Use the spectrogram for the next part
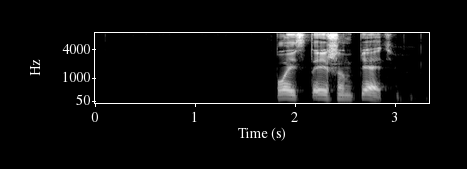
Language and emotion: Russian, positive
